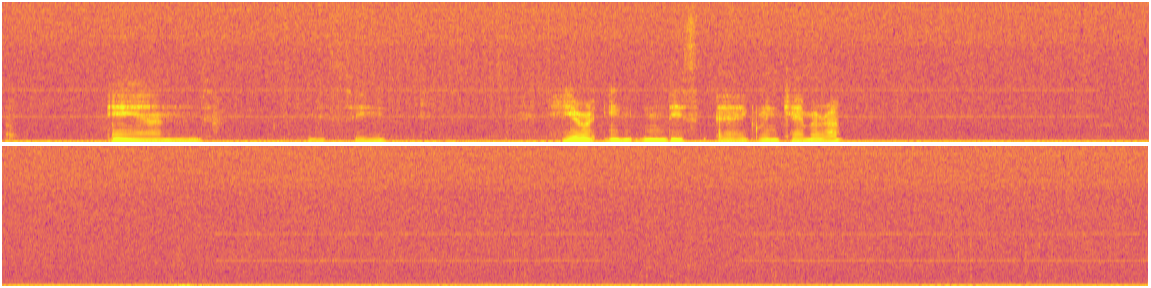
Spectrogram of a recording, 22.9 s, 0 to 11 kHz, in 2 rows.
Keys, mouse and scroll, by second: 2.6-3.0 scroll down 2, 3.0-3.4 scroll up 2, 8.0 click, 11.4-12.4 scroll down 3, 13.0-14.5 scroll down 3, 16.6 click, 19.0 click, 19.4-21.0 scroll up 4, 21.0 click, 22.1 scroll down 3.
